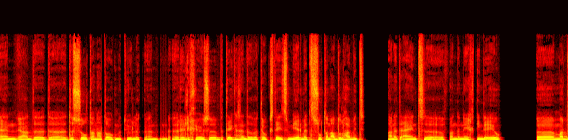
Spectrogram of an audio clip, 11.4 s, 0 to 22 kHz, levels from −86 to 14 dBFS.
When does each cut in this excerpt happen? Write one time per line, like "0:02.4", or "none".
none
